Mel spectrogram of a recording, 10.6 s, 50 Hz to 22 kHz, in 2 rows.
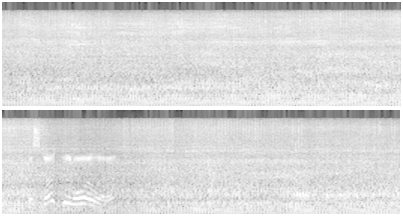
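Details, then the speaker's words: Troy-Bilt push mower, Briggs 5hp Quantum, after cleaning the main carb jet and spraying carb cleaner, started on the first pull: steady even buzz at constant speed, no surging, sputter or knock; smoke has cleared, running well. "again we're just making sure that it runs they run first off for those clear up some things and the smokes cleared up too so that's good"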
